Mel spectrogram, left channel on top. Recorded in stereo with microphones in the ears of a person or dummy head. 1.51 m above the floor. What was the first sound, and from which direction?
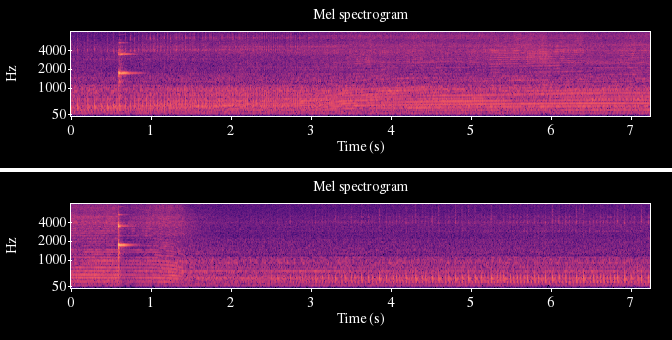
A piano, 65° right (ahead or behind).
